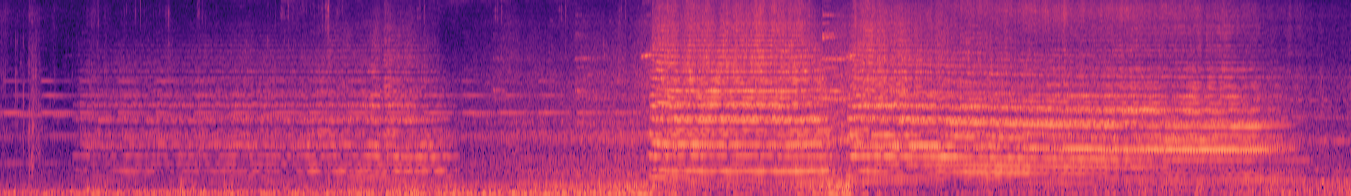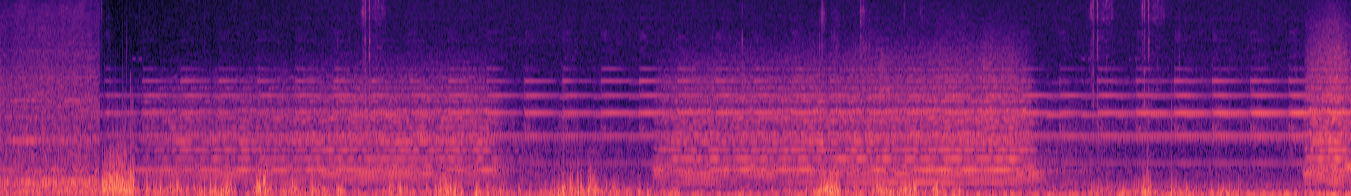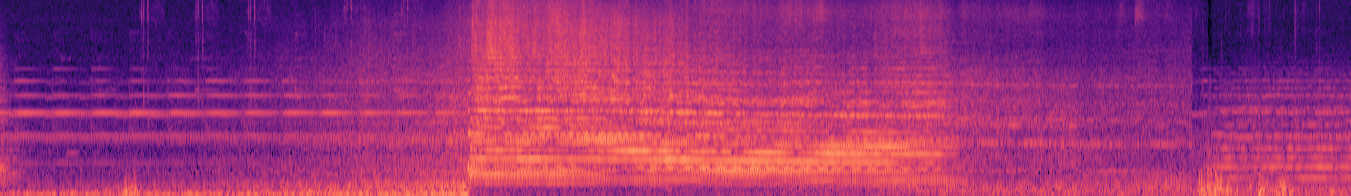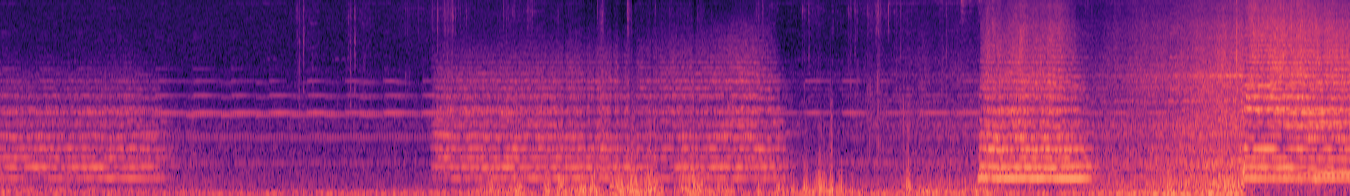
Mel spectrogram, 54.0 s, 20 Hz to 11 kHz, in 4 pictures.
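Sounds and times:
second train horn: 0.8s - 4.6s, 6.4s - 13.2s, 15.2s - 18.6s, 20.0s - 24.0s, 26.6s - 27.2s, 31.7s - 42.3s, 44.8s - 48.6s, 50.3s - 51.6s, 52.9s - 54.0s
locomotive horn: 0.8s - 4.7s, 6.4s - 13.2s, 15.1s - 18.6s, 20.0s - 24.0s, 26.5s - 27.3s, 31.6s - 42.4s, 44.8s - 48.6s, 50.3s - 51.6s, 52.9s - 54.0s.

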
